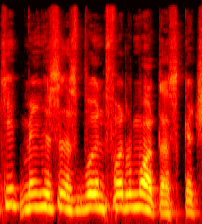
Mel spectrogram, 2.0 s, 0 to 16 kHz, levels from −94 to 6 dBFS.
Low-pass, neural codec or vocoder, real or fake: 14.4 kHz; none; real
